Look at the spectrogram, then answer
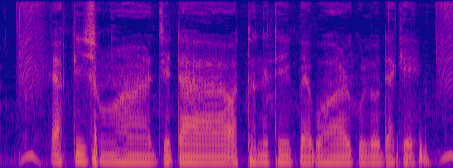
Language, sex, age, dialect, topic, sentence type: Bengali, male, <18, Northern/Varendri, banking, statement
